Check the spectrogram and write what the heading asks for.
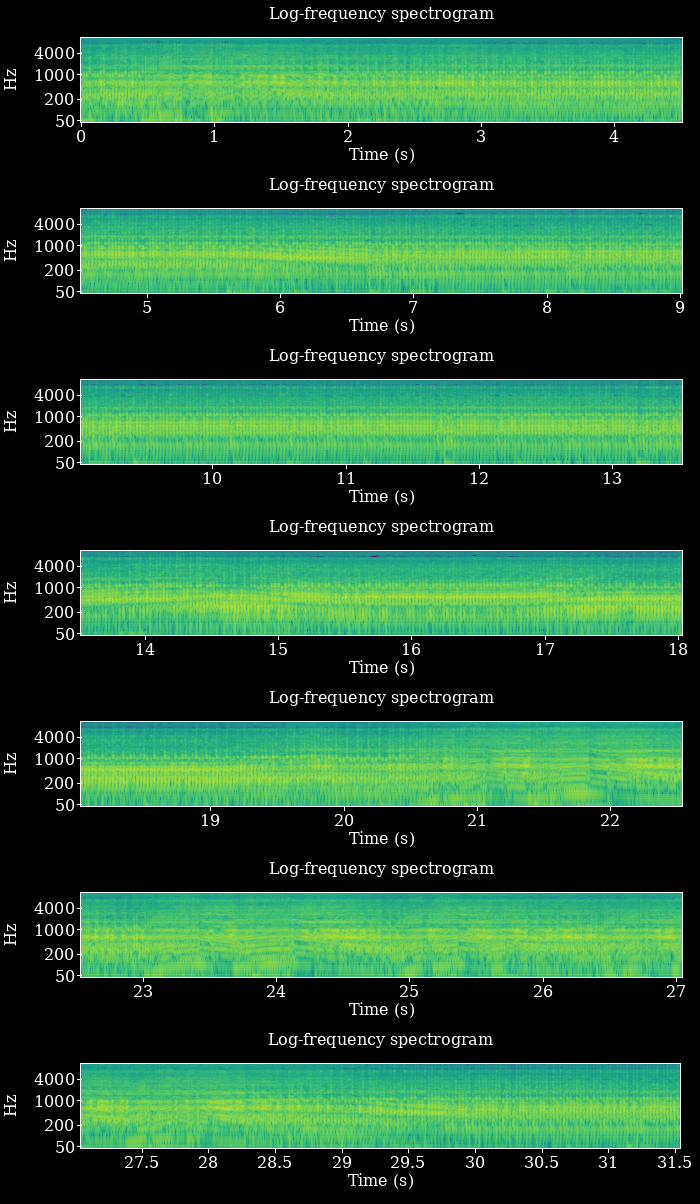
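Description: Homelite Super XL two-stroke chainsaw running after standing unused for weeks. It drops to idle, is revved once about halfway through, then blipped several times in quick succession, and settles back to a steady idle near the end.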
